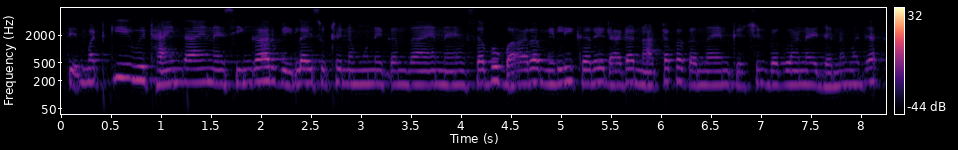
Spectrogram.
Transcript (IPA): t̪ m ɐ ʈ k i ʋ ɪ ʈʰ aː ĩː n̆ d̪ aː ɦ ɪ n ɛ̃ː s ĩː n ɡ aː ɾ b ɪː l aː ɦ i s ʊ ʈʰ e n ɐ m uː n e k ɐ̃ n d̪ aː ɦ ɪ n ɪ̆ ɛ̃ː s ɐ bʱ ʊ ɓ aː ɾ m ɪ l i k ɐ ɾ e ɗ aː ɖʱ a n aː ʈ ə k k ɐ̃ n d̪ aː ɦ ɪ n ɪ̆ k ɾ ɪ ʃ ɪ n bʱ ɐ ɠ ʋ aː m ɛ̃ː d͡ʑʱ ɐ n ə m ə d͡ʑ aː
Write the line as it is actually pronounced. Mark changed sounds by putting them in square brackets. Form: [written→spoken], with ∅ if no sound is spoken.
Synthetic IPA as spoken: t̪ m ɐ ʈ k i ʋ ɪ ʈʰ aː ĩː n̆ d̪ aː ɦ ɪ n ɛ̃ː s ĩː [n→ŋ] ɡ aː ɾ b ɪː l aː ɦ i s ʊ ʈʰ e n ɐ m uː n e k ɐ̃ n d̪ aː ɦ ɪ n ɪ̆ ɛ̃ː s ɐ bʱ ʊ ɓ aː ɾ m ɪ l i k ɐ ɾ e ɗ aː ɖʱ a n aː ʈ ə k k ɐ̃ n d̪ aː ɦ ɪ n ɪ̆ k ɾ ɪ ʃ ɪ n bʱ ɐ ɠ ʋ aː [m→n] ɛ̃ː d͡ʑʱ ɐ n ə m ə d͡ʑ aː

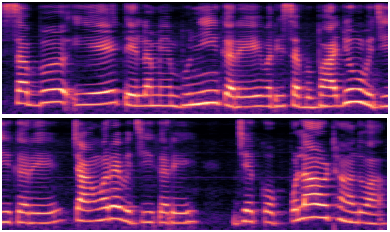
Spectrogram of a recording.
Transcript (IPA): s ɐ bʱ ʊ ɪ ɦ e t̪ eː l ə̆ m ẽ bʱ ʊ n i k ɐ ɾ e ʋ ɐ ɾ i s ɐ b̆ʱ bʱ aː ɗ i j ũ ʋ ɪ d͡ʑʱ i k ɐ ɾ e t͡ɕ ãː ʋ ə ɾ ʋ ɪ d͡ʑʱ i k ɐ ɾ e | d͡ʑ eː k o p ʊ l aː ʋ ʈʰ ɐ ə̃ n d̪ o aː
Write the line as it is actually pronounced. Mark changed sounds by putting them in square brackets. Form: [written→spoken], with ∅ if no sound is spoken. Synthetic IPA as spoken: s ɐ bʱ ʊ ɪ ɦ e t̪ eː l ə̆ m ẽ bʱ ʊ [n→ɲ] i k ɐ ɾ e ʋ ɐ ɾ i s ɐ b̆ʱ bʱ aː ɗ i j ũ ʋ ɪ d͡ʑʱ i k ɐ ɾ e t͡ɕ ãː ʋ ə ɾ ʋ ɪ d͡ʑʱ i k ɐ ɾ e | d͡ʑ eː k o p ʊ l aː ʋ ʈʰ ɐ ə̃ n d̪ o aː

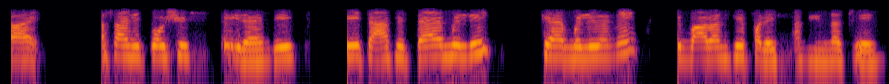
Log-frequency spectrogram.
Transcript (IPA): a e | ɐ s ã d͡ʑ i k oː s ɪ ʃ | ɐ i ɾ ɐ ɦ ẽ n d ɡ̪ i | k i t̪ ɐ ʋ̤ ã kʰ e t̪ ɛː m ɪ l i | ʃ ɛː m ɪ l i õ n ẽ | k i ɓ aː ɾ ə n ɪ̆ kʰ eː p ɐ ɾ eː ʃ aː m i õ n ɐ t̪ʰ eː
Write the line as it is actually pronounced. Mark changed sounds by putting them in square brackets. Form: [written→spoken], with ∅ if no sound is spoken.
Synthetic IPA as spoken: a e | ɐ s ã d͡ʑ i k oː [s→ʃ] ɪ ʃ | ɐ i ɾ ɐ ɦ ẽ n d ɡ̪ i | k i t̪ ɐ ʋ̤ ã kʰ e t̪ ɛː m ɪ l i | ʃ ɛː m ɪ l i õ n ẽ | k i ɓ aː ɾ ə n ɪ̆ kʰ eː p ɐ ɾ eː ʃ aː [m→n] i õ n ɐ t̪ʰ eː

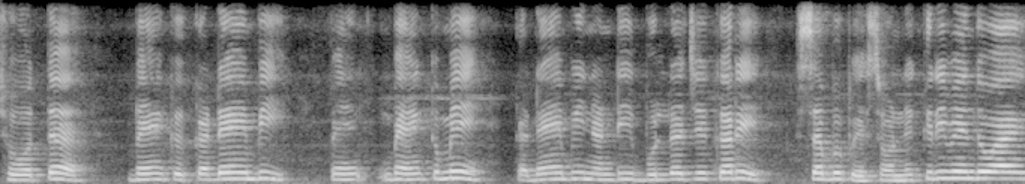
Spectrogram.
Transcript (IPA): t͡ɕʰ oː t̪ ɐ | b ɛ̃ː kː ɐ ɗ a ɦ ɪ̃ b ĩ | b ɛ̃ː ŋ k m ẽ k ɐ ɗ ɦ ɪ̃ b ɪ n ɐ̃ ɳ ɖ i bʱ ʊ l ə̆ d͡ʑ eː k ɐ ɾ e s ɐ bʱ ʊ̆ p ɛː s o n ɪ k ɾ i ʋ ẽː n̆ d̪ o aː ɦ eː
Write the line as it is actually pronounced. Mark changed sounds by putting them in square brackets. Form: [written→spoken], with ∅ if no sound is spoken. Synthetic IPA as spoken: t͡ɕʰ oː t̪ ɐ | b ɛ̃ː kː ɐ ɗ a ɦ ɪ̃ b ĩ | b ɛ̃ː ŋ k m ẽ k ɐ ɗ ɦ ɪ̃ b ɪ n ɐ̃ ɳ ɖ i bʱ ʊ l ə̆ d͡ʑ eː k ɐ ɾ e s ɐ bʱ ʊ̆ p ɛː s o n ɪ k ɾ i ʋ ẽː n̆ d̪ o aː ɦ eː

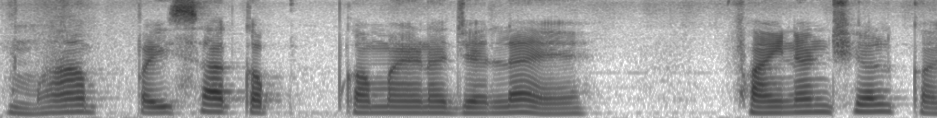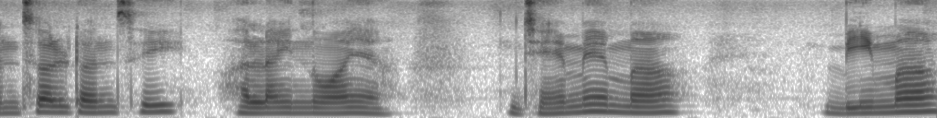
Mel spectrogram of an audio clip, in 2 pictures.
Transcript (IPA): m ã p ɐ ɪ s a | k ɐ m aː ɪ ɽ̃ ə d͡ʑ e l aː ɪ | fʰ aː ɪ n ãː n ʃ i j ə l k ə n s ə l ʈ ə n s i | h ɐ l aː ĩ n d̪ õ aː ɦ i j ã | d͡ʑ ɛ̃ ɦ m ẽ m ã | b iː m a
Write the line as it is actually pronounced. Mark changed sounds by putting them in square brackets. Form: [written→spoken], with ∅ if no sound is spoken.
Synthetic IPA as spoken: m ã p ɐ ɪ s a | k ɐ m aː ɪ ɽ̃ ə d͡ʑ e l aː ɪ | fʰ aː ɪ n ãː n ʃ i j ə l k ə n s ə l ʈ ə n s i | h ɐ l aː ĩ n d̪ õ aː ɦ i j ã | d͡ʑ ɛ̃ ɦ m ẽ m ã | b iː m a

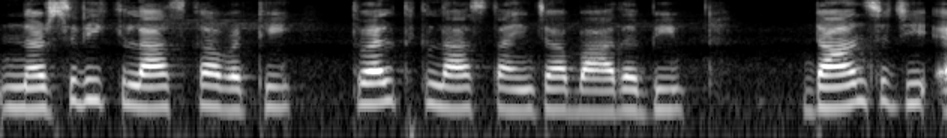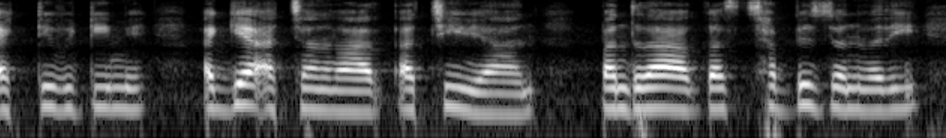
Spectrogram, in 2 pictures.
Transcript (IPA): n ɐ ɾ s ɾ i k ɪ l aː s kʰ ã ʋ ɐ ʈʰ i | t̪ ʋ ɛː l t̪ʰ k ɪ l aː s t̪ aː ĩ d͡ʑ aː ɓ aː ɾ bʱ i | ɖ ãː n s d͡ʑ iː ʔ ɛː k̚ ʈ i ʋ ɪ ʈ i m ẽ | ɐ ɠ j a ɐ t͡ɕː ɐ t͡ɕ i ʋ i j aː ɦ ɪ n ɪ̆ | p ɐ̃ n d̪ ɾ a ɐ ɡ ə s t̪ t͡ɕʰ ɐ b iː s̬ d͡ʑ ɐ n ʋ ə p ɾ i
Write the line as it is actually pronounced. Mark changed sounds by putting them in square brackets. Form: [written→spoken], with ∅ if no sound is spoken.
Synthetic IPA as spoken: n ɐ ɾ s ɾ i k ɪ l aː s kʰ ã ʋ ɐ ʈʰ i | t̪ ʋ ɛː l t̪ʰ k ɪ l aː s t̪ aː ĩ d͡ʑ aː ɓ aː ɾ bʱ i | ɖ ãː n s d͡ʑ iː ʔ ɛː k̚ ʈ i ʋ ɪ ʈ i m ẽ | ɐ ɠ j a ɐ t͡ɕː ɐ t͡ɕ i ʋ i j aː ɦ ɪ n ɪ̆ | p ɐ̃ n d̪ ɾ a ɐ ɡ ə s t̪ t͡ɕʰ ɐ b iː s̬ d͡ʑ ɐ n ʋ ə [p→∅] ɾ i

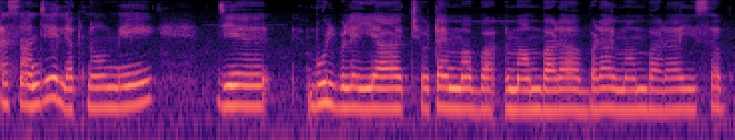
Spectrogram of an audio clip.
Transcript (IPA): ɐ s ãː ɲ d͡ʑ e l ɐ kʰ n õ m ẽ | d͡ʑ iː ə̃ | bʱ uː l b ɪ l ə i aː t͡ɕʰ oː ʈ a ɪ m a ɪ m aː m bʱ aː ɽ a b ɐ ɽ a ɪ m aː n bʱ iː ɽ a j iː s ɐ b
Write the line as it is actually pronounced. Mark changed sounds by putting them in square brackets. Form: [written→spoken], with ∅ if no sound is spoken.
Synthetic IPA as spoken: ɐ s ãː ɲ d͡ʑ e l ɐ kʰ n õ m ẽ | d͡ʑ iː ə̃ | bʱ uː l b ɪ l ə i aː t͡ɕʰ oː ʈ a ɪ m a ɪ m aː m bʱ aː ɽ a b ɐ ɽ a ɪ m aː [n→m] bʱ [iː→aː] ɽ a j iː s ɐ b

